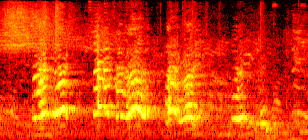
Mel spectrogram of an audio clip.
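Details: Pet dog, excited and hard to control, greeting its owner returning from abroad after a long time away; high whining yelps and yips come in several bursts under and between excited human voices.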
